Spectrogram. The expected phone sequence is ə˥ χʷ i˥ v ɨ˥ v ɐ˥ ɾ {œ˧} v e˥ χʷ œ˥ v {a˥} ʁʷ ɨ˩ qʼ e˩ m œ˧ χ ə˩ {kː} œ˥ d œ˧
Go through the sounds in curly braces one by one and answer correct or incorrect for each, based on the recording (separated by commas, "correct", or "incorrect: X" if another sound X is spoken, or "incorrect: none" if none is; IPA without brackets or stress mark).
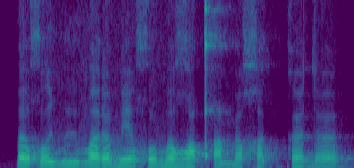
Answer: correct, incorrect: ə˥, correct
